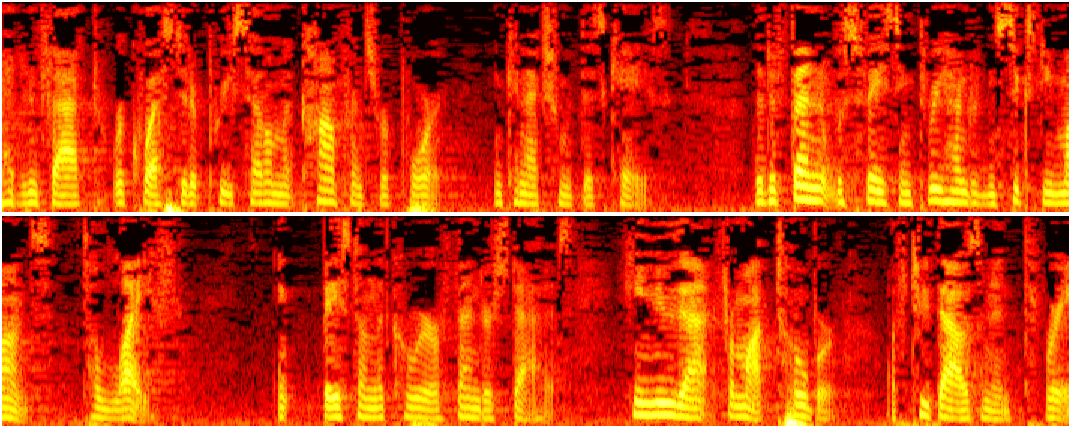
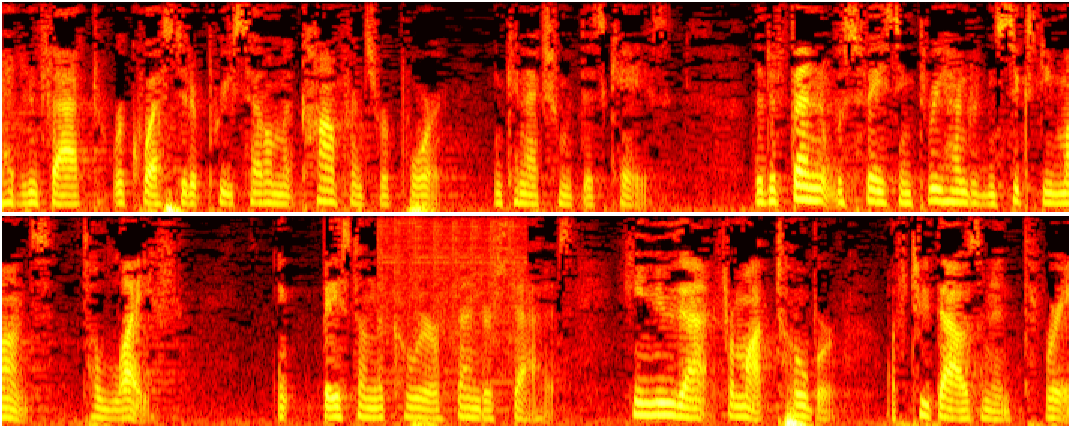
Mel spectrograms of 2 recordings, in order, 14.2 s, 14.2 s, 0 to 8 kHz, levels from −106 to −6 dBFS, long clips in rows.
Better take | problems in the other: first | background sound (Mechanisms); 16 dB below the speech

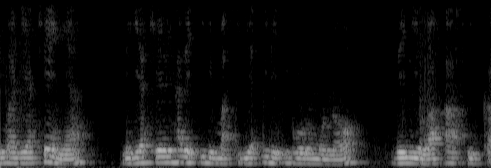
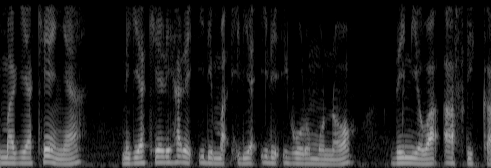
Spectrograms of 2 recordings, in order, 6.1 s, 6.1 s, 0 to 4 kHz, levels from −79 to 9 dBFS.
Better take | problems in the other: second | noise reduction (neural separator model SepFormer DNS4)

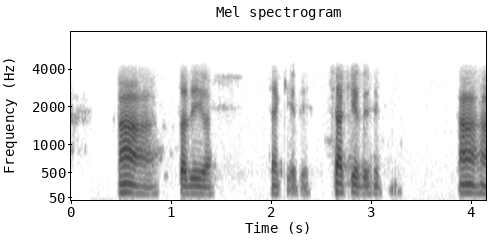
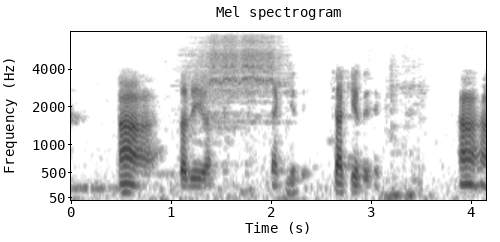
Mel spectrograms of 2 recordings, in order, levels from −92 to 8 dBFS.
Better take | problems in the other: first | noise reduction (classical method Wiener filter)

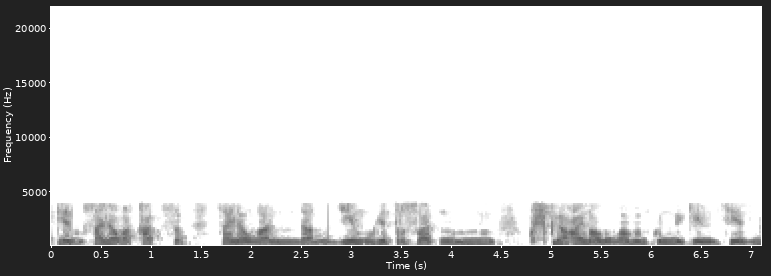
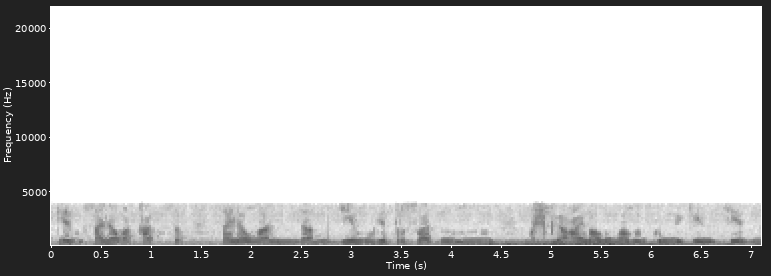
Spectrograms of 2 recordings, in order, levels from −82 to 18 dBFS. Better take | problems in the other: first | background sound (Thunder / Cricket); 4 dB below the speech

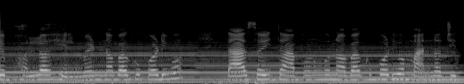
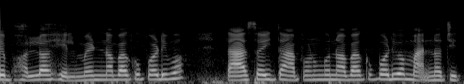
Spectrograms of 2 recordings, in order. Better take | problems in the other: second | background sound (Bowed string instrument); 3 dB below the speech

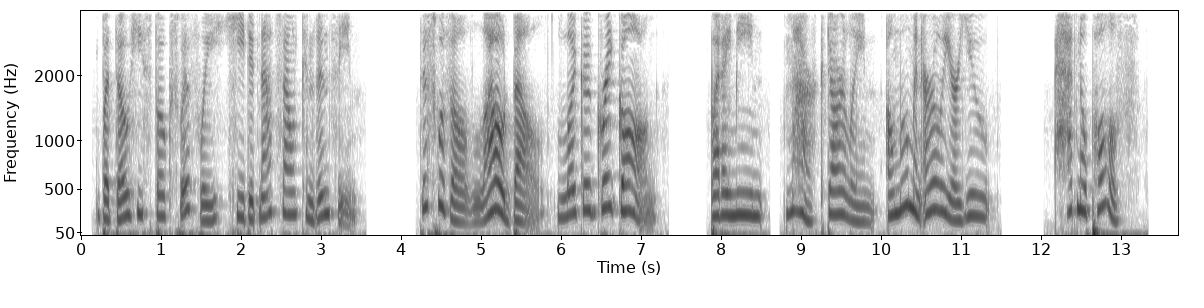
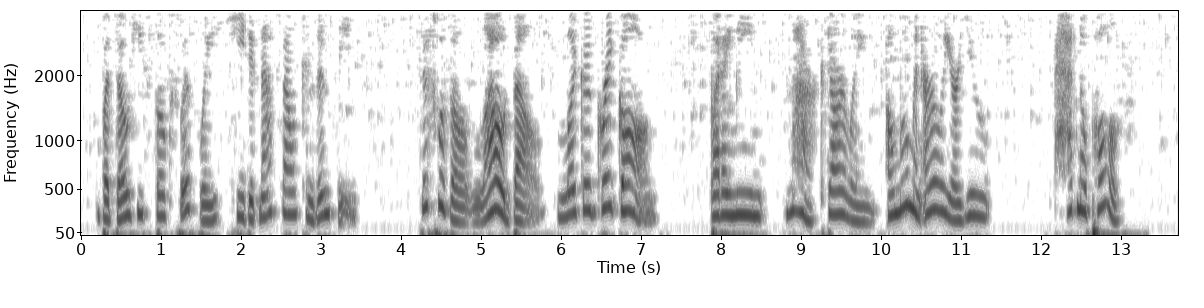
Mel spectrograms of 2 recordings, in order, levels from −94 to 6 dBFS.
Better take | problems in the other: first | noise reduction (classical method Wiener filter)

